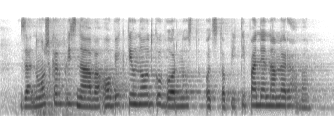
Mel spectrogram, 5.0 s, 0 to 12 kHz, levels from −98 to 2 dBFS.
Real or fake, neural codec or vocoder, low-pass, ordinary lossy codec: real; none; 7.2 kHz; none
